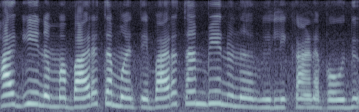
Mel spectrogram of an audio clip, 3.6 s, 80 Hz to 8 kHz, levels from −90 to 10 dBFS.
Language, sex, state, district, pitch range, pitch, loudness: Kannada, female, Karnataka, Dakshina Kannada, 215-290 Hz, 230 Hz, -16 LUFS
